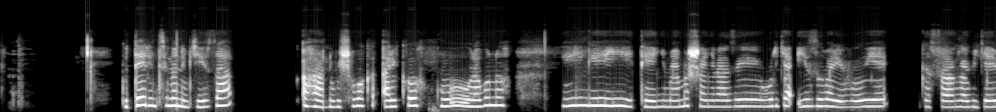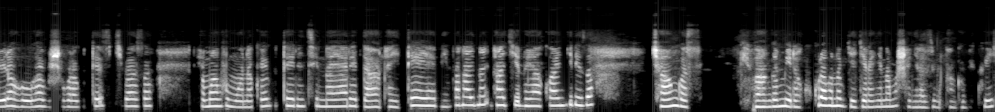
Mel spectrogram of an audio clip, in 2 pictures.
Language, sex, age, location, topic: Kinyarwanda, male, 18-24, Burera, agriculture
